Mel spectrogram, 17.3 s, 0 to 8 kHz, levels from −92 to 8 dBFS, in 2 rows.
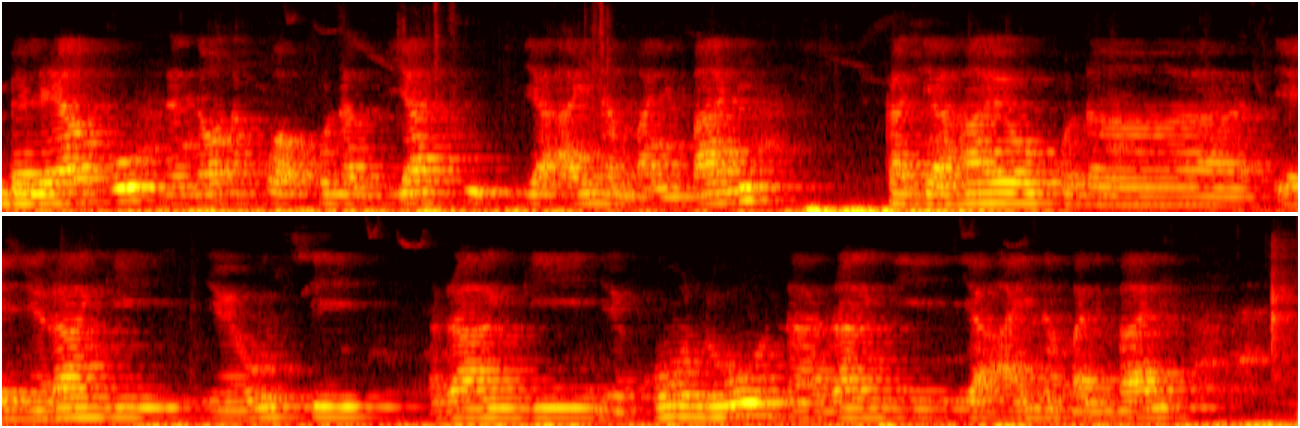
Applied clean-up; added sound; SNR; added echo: none; Dog; 4 dB; reverberation time 0.8 s.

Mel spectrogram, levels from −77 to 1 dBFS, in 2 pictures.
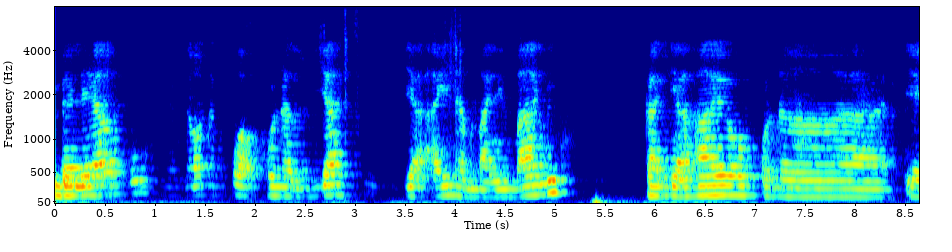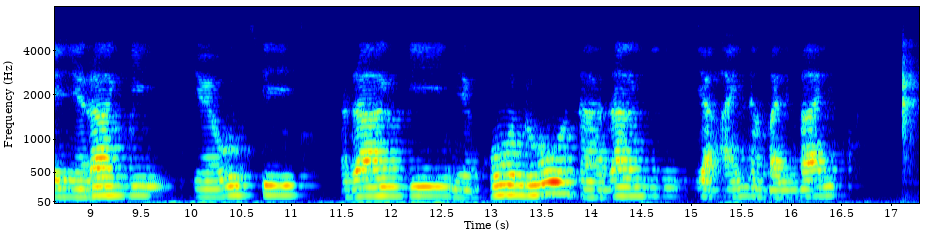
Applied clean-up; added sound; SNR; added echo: neural mask model DeepFilterNet 3.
